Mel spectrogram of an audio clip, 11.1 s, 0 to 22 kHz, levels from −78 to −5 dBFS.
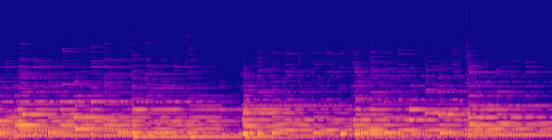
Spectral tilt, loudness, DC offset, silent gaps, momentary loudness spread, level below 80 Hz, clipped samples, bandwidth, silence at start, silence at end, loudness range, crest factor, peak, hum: -10 dB/octave; -27 LUFS; under 0.1%; none; 8 LU; -56 dBFS; under 0.1%; 7.6 kHz; 0 s; 0 s; 2 LU; 18 dB; -8 dBFS; none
